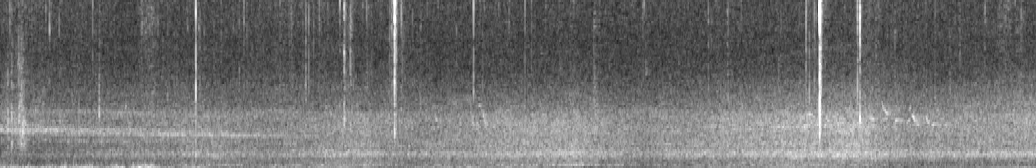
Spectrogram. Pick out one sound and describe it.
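A small wood fire crackles and pops.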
